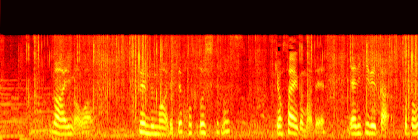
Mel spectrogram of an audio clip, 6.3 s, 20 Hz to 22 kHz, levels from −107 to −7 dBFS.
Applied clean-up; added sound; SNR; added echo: none; Crushing; 11 dB; none.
